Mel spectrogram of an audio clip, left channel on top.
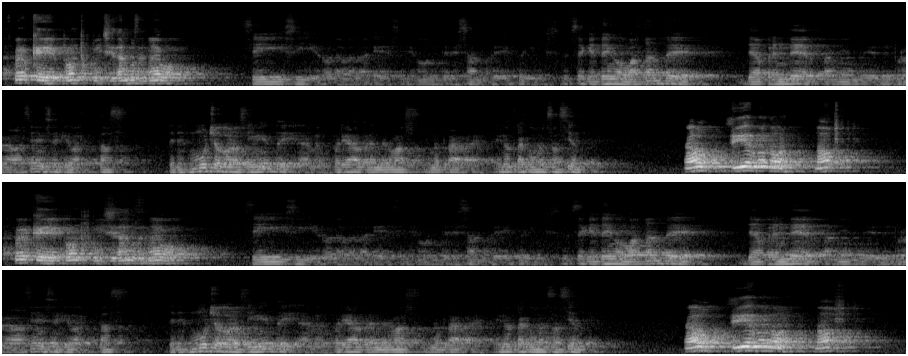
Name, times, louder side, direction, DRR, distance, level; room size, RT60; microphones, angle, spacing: voice 1, 0.1-1.7 15.9-16.9 17.2-17.4, left 1 dB, 80° left, 3 dB, 4.7 m, -18 dB
voice 2, 2.5-7.0 7.4-10.2 10.7-14.9, equal, 20° left, 2 dB, 4.0 m, -31 dB
29.5 x 21.5 x 6.3 m, 1.2 s
head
